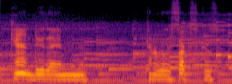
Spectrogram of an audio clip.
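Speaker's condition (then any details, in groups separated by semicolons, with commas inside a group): Traumatic brain injury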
